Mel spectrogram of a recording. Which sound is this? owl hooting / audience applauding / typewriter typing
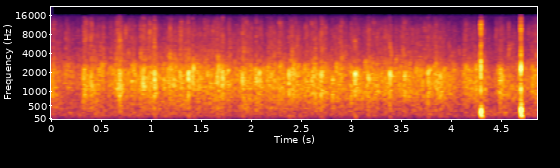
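audience applauding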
